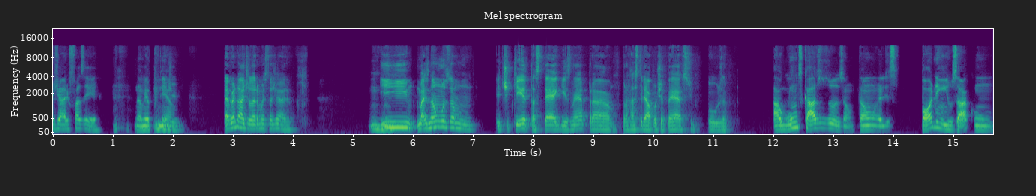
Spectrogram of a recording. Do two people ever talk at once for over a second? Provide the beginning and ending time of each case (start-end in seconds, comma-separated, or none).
none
